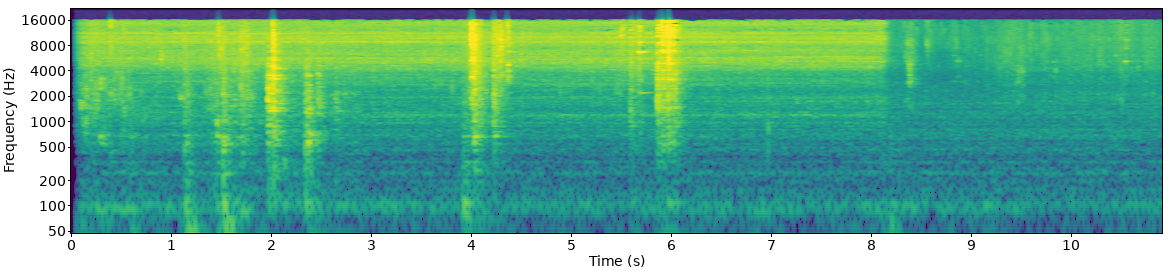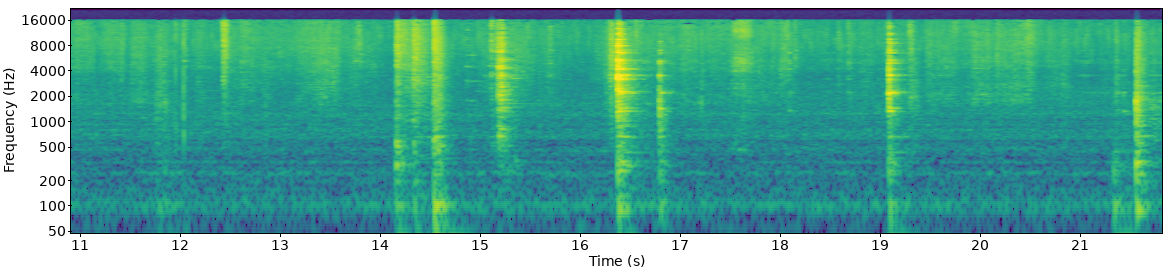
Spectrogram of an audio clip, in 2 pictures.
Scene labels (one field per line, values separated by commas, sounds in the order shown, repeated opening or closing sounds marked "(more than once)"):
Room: kitchen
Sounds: running water, cutlery and dishes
